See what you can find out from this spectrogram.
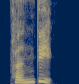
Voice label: "盆地", Chinese

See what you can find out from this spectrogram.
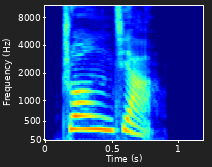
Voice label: "庄稼", Chinese

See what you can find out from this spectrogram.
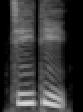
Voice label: "基地", Chinese

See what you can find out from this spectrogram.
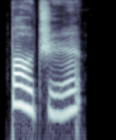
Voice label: "报纸", Chinese

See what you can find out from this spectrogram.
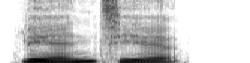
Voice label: "廉洁", Chinese

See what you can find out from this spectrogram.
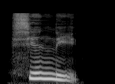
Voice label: "心里", Chinese

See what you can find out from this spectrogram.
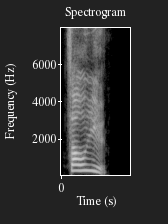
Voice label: "遭遇", Chinese

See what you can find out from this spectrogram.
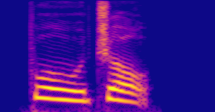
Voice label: "步骤", Chinese

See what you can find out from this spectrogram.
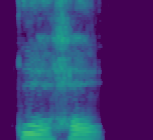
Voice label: "过后", Chinese

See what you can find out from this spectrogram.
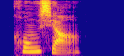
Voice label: "空想", Chinese; kōng xiǎng; daydream; fantasy

